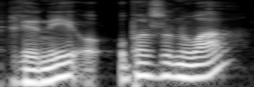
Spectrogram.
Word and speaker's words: René Auberjonois: Und Star Trek haben wir hier auch vertreten mit, du kannst ihn bestimmt besser aussprechen als ich, mit meinem lässigen Nicht-Französisch, René Auberjonois? – Ja, ist das korrekt?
